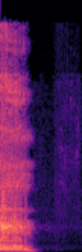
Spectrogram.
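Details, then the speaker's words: Throat clearing with congestion: an adult who is sick again, with the cough gone but still very congested, gives a single harsh, wet-edged throat clear. "It's more of a congestion thing than a cough thing. My cough is gone. I'm just really congested now. So, as you can hear."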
